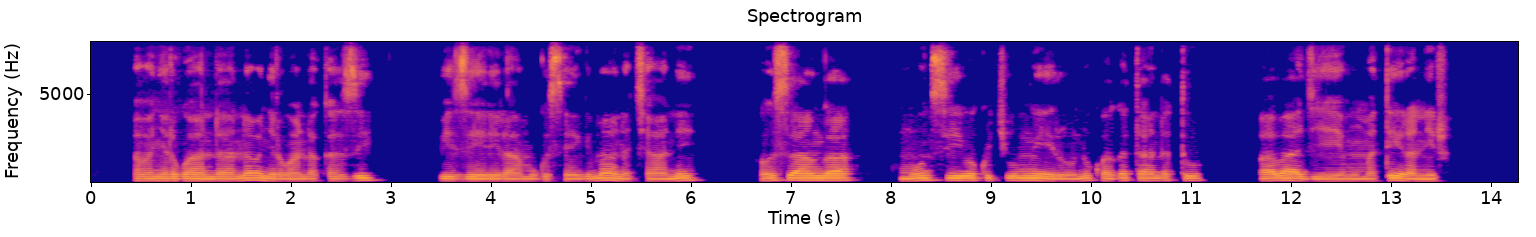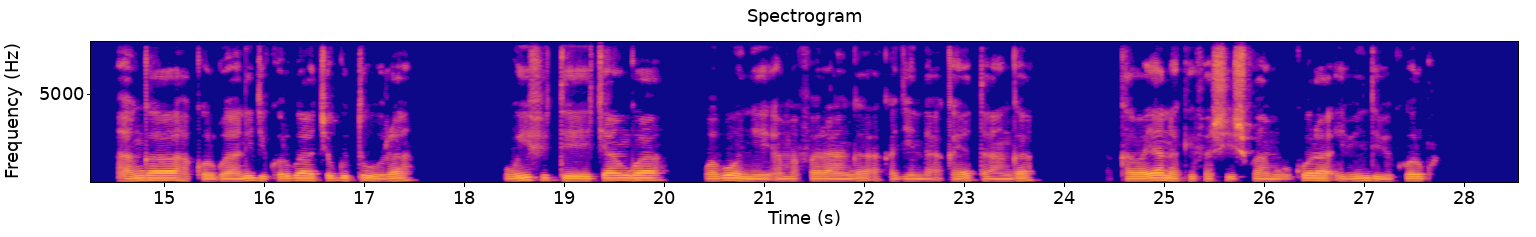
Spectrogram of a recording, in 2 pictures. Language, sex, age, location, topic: Kinyarwanda, male, 18-24, Nyagatare, finance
